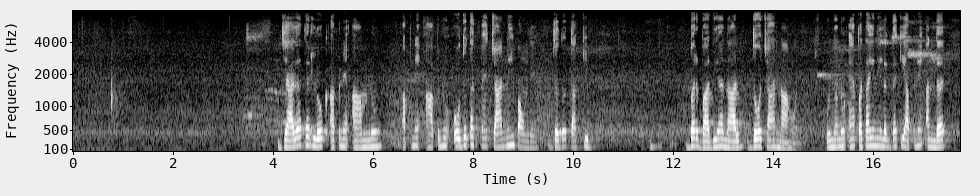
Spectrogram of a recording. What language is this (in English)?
Punjabi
